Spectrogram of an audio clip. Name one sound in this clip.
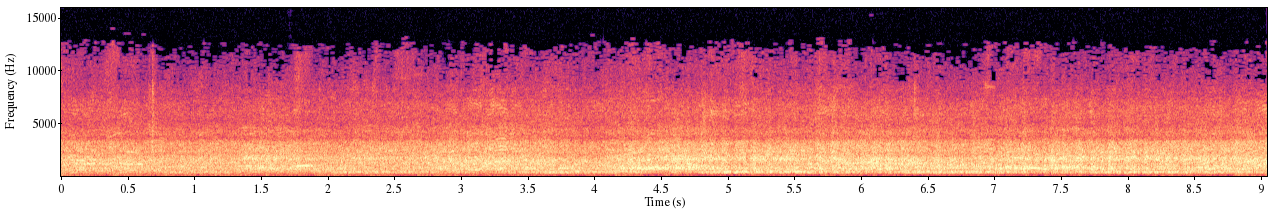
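A large stadium crowd roars and chants steadily in the open air.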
